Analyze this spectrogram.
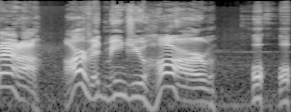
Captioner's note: chuckles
